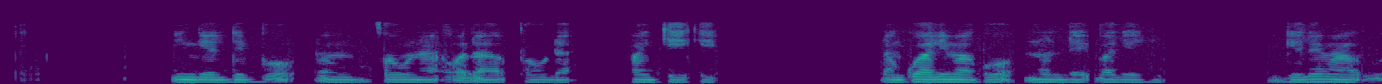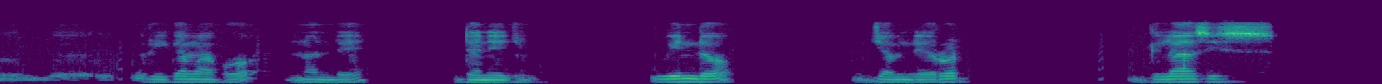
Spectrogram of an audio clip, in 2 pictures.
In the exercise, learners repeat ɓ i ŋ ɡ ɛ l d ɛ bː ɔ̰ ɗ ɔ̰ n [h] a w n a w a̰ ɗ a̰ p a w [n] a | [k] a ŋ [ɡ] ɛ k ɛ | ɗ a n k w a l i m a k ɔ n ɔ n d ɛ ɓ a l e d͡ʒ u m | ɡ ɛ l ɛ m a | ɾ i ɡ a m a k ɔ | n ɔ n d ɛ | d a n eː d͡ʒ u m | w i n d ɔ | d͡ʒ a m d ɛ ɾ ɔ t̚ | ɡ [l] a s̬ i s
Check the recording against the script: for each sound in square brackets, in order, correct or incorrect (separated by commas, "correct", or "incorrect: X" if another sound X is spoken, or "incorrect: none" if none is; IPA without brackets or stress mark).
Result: incorrect: f, incorrect: d, incorrect: p, incorrect: k, correct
